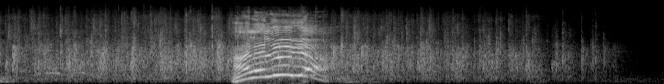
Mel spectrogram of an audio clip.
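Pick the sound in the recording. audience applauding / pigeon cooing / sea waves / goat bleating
audience applauding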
